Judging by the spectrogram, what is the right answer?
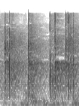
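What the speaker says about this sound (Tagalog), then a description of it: "Palakpak. Palakpak!" Hands clap a few times, about four or five crisp, separate claps spaced unevenly across a second, close and fairly loud, with no talking.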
